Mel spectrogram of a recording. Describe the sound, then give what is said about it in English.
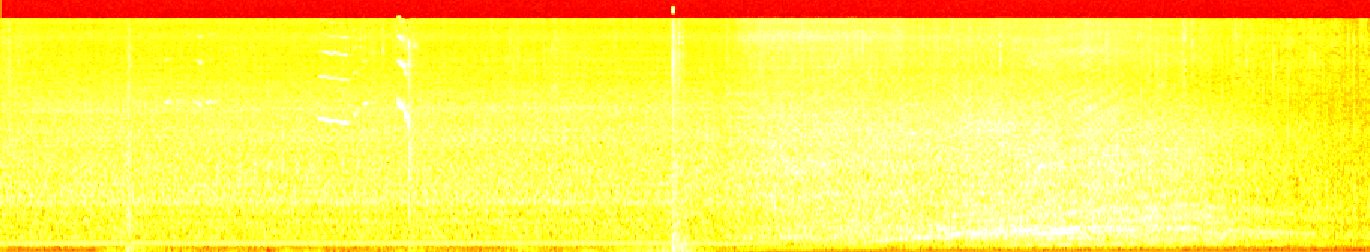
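A bus engine idles with a low, steady hum, then after a sharp clunk it revs up and pulls away carrying a family to a camp, its drone swelling and climbing in pitch before easing off. No one speaks. “The family went on the bus and were silent all the way to the camp.”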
